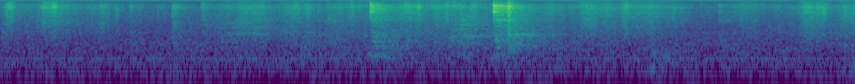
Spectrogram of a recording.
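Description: Soft rustling of bathroom tissue as a loaded oil-paint brush is wiped clean in a clump of it, with two brief scratchy swipes about half a second apart near the middle, over a faint steady hum.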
